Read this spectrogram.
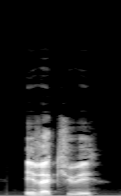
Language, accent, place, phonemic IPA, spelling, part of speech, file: French, France, Lyon, /e.va.kɥe/, évacuer, verb, LL-Q150 (fra)-évacuer.wav
- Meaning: to evacuate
